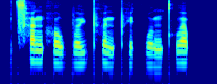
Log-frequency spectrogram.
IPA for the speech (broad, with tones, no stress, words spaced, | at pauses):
t͡sʰɐ˧ŋho˨˩wpɵ˨˥ɥpʰɵ˨˩n pʰɪ˨k̚ wʊ˨˩ŋkʷʰɐ˥p̚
